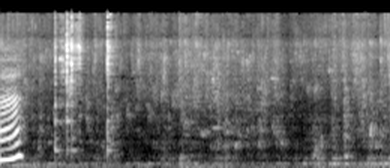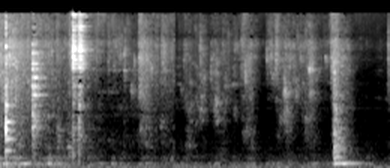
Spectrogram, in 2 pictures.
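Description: Kitchen utensils clinking and scraping: a metal spoon against a steel bowl and a china plate, then a plastic spatula in a stone mortar. A handful of sharp clinks come spread out, with quieter handling in between.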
